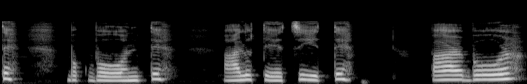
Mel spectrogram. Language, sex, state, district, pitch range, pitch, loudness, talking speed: Mizo, female, Mizoram, Aizawl, 185-230 Hz, 215 Hz, -17 LUFS, 90 wpm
